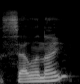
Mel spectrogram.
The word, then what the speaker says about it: selenite: But when I was snooping around on the site, one that jumped out at me is excuse me if I'm pronouncing it wrong, selenite.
